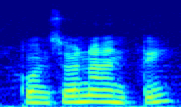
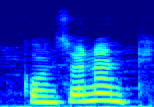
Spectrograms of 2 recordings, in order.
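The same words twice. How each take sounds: The two takes are said the same way.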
